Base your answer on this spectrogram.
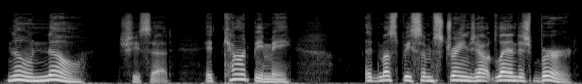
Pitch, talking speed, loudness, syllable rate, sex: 160 Hz, 155 wpm, -17 LUFS, 4.2 syllables/s, male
